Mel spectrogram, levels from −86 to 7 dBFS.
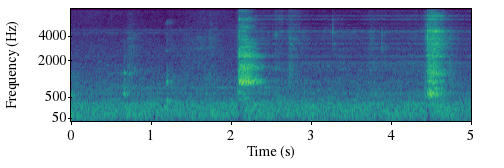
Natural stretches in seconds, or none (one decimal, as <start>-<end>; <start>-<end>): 0.0-2.3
